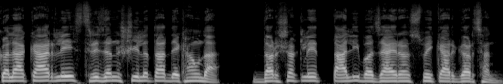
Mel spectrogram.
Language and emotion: Nepali, neutral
